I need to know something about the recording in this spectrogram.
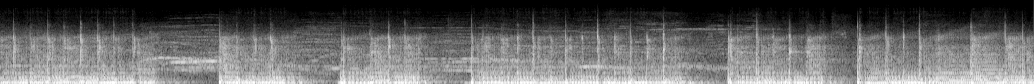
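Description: Amplified electric bass played solo with the fingers: deep low notes in long phrases broken by a few short pauses, with sharp plucked attacks throughout.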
